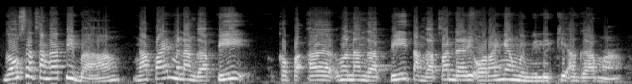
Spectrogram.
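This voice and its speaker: A woman's voice: mid-range voice, animated, fairly quick, a bit bright. A woman questions firmly and insists on an answer, leaving no room for dodging. She speaks in a live online debate. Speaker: debate participant.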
